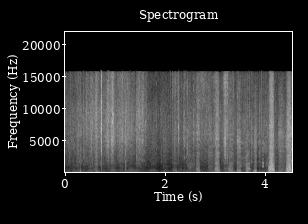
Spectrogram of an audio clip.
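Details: A herd of wild boar (Sus scrofa) investigating a camera trap in forest near Vilnius, Lithuania, early morning, 13 September, pushing snouts into the lens: close uneven runs of low, breathy snuffles and soft grunts, then two louder, rougher snorts near the end.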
